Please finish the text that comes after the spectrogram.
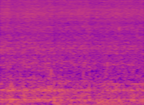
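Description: Steady, loud rushing of running water, like a tap or hose pouring at full flow, filling the whole two seconds without a break.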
